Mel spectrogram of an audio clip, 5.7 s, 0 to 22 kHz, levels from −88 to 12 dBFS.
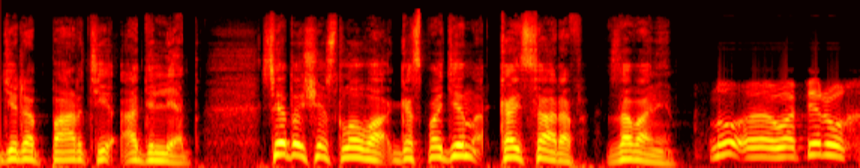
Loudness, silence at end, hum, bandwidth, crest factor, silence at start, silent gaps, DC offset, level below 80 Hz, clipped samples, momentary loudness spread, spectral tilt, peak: -20 LUFS; 0 s; none; 16 kHz; 18 dB; 0 s; none; under 0.1%; -52 dBFS; under 0.1%; 7 LU; -5.5 dB/octave; -2 dBFS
